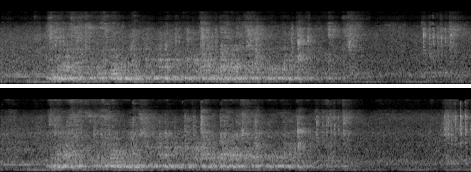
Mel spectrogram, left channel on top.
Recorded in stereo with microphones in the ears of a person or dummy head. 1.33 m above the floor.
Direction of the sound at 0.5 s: 25° right (ahead or behind).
